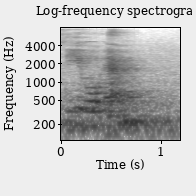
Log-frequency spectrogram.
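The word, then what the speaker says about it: comb: इसे कॉम्ब नहीं बल्कि में हम COM, बी साइलेंट होगा और हम पढ़ेंगे COM, कॉम्ब।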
